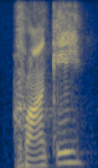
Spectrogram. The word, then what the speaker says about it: Kroenke: business owned by the cranky fan cranky I just said cranky I don't think that's how it's pronounced Kroenke anyway they own everything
